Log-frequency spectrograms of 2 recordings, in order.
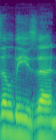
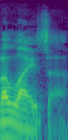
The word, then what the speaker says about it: Aliza: So, and just so everybody knows, it is Aliza, not Aliza.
